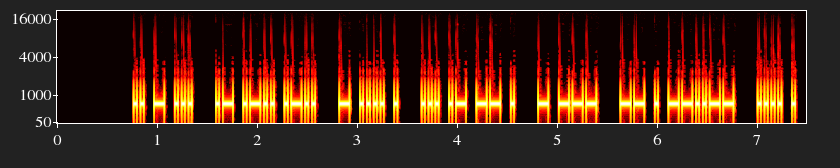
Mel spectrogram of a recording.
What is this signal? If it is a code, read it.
Morse code, heard as a keyed tone, about 34 wpm, 700 Hz. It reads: ITS ALL THE SAME TO ME, HE
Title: Sentences from Top 600 Words 35wpm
